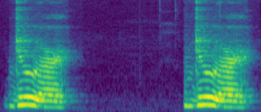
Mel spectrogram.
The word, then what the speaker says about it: dour: da here we go dur dur okay that that does d like tour or like doers if I'm going to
